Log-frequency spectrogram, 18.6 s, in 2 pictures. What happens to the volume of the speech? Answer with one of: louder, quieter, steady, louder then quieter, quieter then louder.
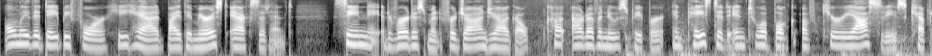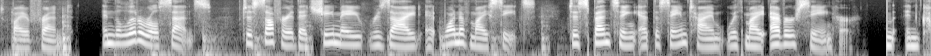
steady.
